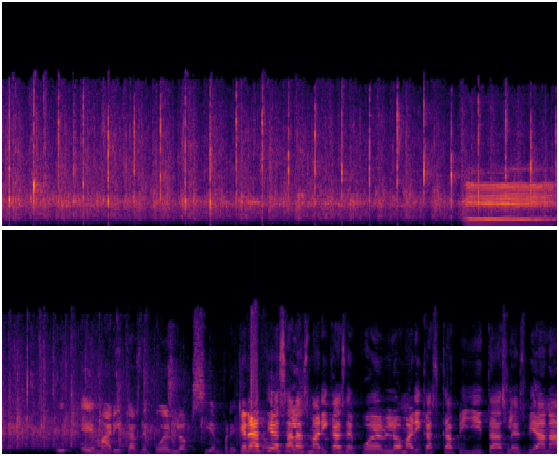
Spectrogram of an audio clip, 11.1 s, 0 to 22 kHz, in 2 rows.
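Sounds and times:
audience applause: 0:00.0 - 0:08.2
speech: 0:06.2 - 0:11.0.

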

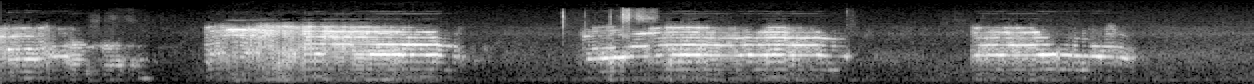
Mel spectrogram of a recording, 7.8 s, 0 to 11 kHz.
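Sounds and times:
cat giving loud drawn-out demanding meows for attention: 0:00.0 - 0:00.6, 0:01.3 - 0:03.0, 0:03.6 - 0:05.4, 0:06.1 - 0:07.2.

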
